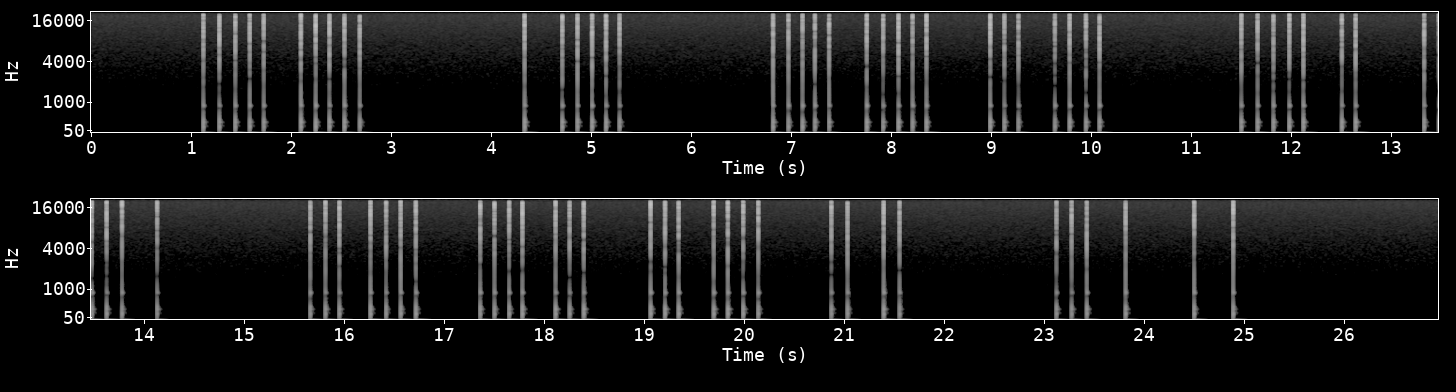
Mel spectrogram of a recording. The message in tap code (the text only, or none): Z E ZO WQ OSOG LA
